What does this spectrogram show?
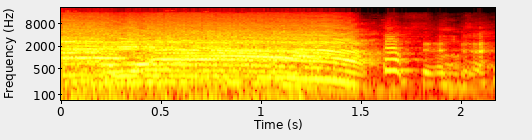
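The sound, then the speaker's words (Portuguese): A group of people yell the word "canalha" together after a count of three, in one loud, sustained shout lasting over a second, then it cuts off abruptly and a few quieter voices follow. “Vamos berrar junto com a canalha”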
